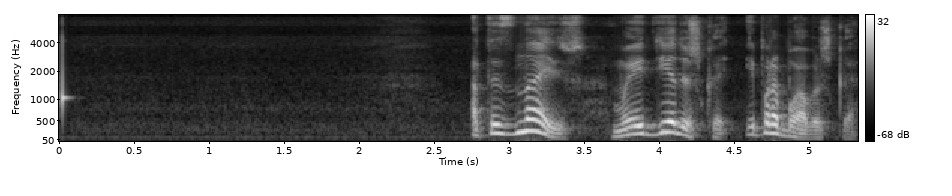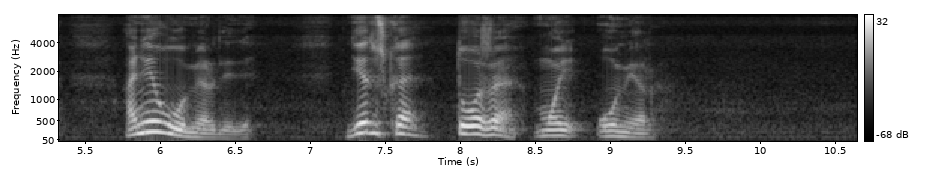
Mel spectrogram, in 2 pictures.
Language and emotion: Russian, neutral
